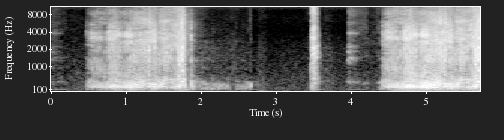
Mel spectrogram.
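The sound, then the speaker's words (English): Two long, loud, ripping zips of a bag's zipper, about a second and a half each, as a man packs up to leave, separated by a pause with a brief sharp tug and faint rustling of the bag in between. “It's the zipper when he's packing up, getting ready to leave.”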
